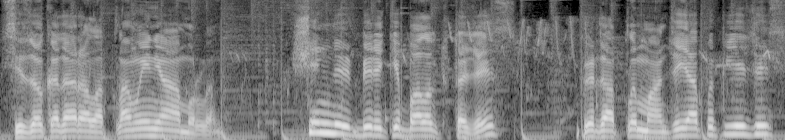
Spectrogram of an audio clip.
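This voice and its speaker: An actor playing a patient grandfather in a cartoon, telling stories in a gentle, unhurried way. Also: medium pitch, expressive, soft background music, close to an everyday voice. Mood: warm. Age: older. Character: kindly grandfather figure, patient elder. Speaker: grandfather character. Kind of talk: cartoon voice acting.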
